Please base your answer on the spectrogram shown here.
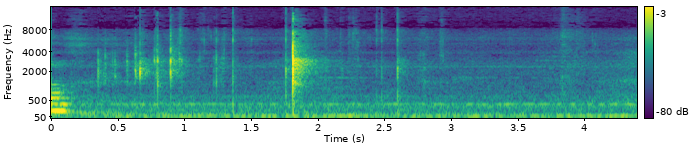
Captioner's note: closing ink bottle cap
